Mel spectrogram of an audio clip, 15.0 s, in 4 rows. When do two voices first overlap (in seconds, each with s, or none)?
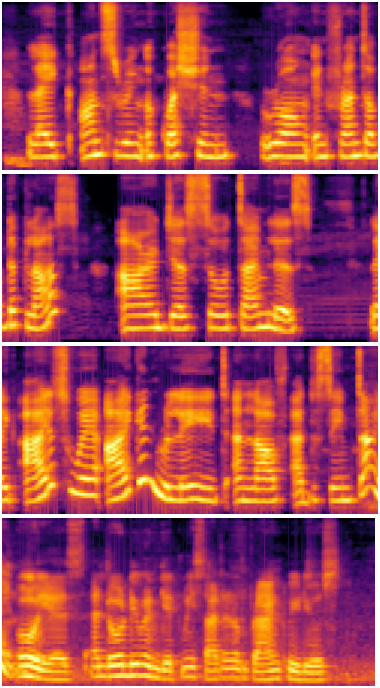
none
